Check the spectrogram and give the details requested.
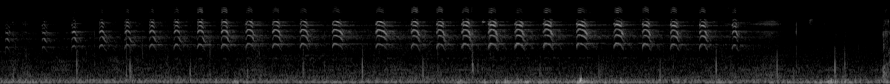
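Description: A bird calling a long series of short, harsh repeated notes, about three a second, growing louder toward the middle and fading out near the end.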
